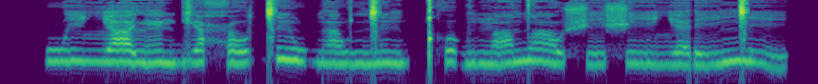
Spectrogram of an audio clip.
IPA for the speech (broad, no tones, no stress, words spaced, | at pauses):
wiʎalʲɛ̃ ɡʲeħoǀĩwɡãw ŋ͡ǀĩɡǃʰoɡn̪õdˤãw ʃiʃiʎɛ ɾiŋ͡ǀi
